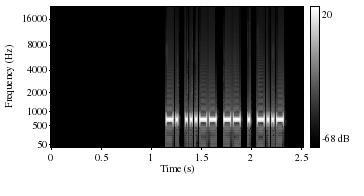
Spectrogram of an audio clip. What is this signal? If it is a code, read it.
Morse code, heard as a keyed tone, about 53 wpm, 700 Hz. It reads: N3MEX
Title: USA Call Signs - 5 Characters - 6x Character Spacing - 50wpm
